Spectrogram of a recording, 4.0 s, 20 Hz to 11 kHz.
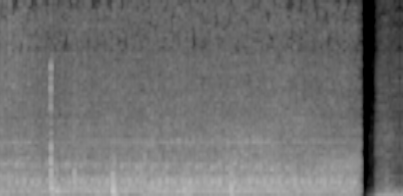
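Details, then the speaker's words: Audi/Volkswagen on a drive, with a rough, uneven, lumpy low drone that sounds like a diesel at low end, plus occasional knocks; the EPC light comes on around 1500 rpm under throttle, and a sensor is suspected. "it sounds like a diesel you're just on the low end"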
